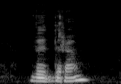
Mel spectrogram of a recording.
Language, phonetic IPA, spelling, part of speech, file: Polish, [ˈvɨdra], wydra, noun, LL-Q809 (pol)-wydra.wav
